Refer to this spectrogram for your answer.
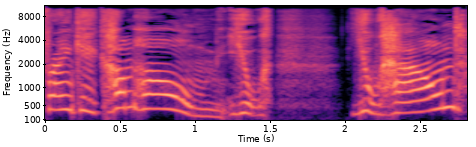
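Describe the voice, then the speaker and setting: A woman shouting in a put-on character voice, extremely high in pitch, with lively intonation. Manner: yelling, stern.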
